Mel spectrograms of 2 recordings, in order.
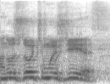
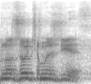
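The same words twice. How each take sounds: First: It is said with much more energy. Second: It is said with ordinary, low energy.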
